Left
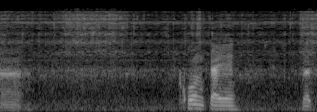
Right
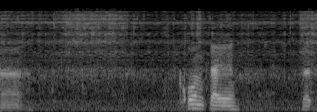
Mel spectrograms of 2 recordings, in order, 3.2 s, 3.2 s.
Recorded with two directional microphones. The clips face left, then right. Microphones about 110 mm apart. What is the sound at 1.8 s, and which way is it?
Speech, 10° right (ahead or behind).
